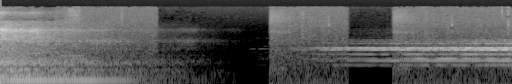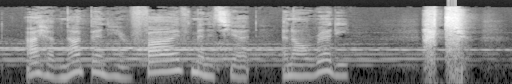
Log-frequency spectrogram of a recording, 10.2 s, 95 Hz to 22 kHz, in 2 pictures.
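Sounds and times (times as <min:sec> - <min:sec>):
speech: 0:05.4 - 0:08.7
person sneezing: 0:09.3 - 0:10.0.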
